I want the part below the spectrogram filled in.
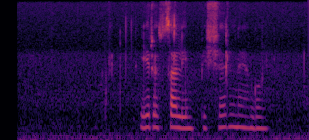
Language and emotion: Russian, sad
